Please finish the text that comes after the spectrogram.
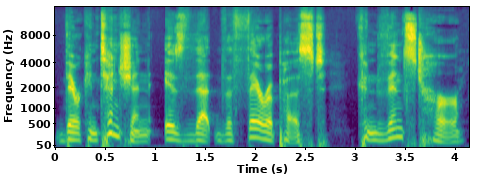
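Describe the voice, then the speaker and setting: A man's voice: medium pitch, animated, slow pace, no echo. Male true crime commentator, mid-range voice, conversational and opinionated, leans on repetition for emphasis, dry close sound. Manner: emphatic, conversational, repeats phrases for stress. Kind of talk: casual opinionated trial commentary.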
